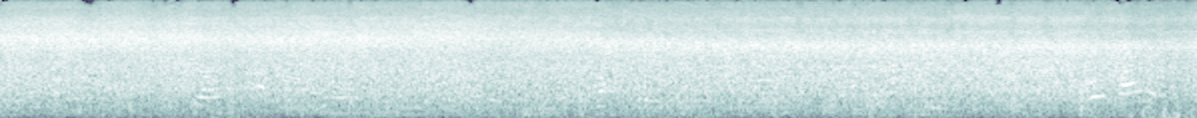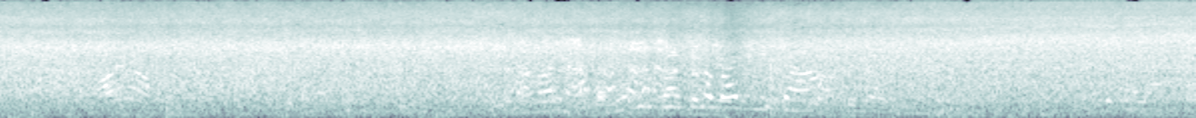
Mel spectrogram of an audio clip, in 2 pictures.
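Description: Waterfall on Camiguin island roars in a steady, close, loud broadband rush of falling water that holds for the full length, with brief faint voices under the roar.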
